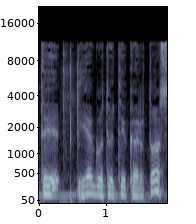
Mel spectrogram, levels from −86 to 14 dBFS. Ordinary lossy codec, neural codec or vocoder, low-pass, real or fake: MP3, 48 kbps; vocoder, 44.1 kHz, 128 mel bands every 256 samples, BigVGAN v2; 14.4 kHz; fake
